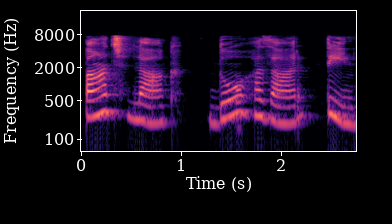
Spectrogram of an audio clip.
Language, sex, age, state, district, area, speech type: Hindi, female, 45-60, Rajasthan, Jaipur, urban, spontaneous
